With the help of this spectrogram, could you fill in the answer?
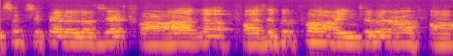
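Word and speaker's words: فَعَلَ: سے پہلا لفظ ہے فعال، فا زبر فا، عین زبر ع، فعال، لام زبر لا، فعال۔ یہاں پر 3 لفظ ہیں فا، عین، لام، اور تینوں کے اوپر زبر دی گئی ہے، اور تینوں کے زبر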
